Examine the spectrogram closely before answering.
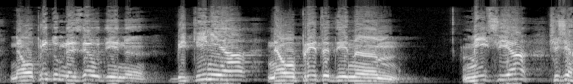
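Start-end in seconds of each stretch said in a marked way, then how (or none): none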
